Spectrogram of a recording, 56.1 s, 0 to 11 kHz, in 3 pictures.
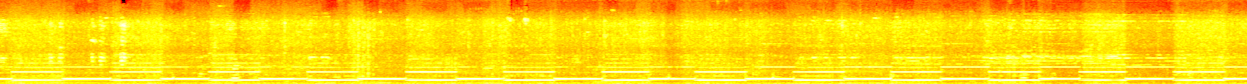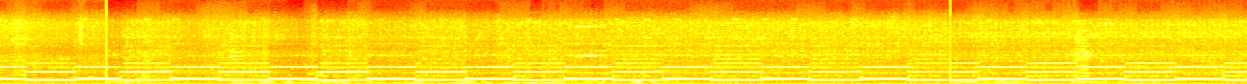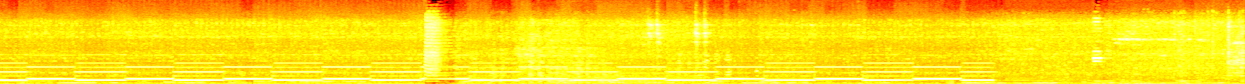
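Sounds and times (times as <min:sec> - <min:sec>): level crossing two-tone alarm: 0:00.0 - 0:52.4.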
